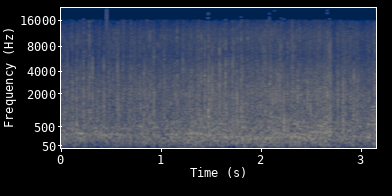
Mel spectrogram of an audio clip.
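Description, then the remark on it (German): Steady rain pattering on the umbrellas of a group of about 20 people, a dense continuous hiss of drops with small crackling taps throughout, fairly loud and unbroken, with no voices standing out. “Viele haben Regenschirme oder sind in einer anderen Weise vor dem Wetter geschützt.”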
